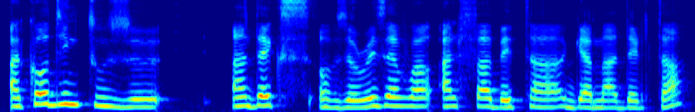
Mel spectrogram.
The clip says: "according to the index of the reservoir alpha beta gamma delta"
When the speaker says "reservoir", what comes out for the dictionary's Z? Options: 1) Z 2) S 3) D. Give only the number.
1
